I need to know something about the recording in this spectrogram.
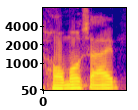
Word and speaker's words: homicide: you know that um homicide used to be pronounced homocide in the 40s no yeah you're making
